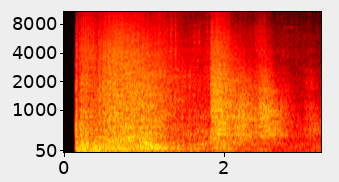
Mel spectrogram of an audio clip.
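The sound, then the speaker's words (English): A jeep blows up from grenades: a loud booming blast hits suddenly, then a second heavy boom follows. Roaring, rumbling noise trails off afterward. “The Jeep exploded.”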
